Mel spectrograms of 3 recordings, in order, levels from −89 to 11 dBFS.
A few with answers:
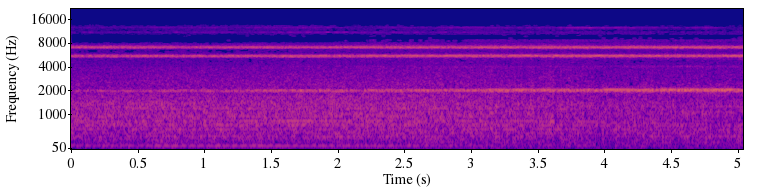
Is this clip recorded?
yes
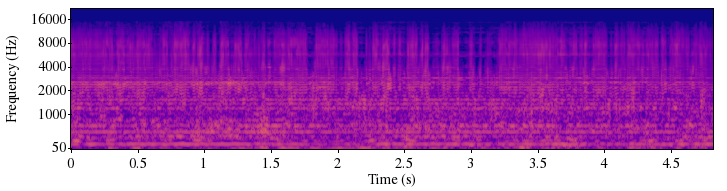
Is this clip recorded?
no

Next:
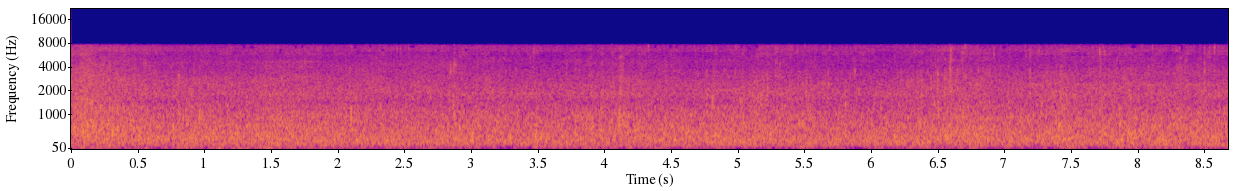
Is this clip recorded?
yes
